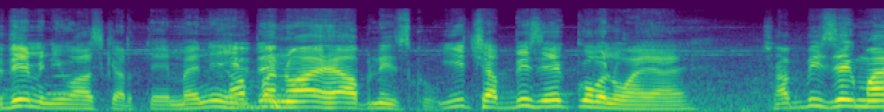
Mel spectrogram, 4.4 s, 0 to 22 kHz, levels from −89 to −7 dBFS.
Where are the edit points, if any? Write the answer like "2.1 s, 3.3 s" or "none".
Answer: none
